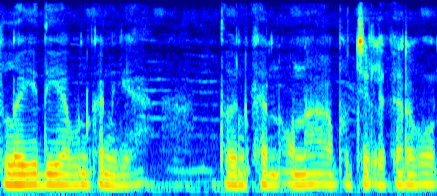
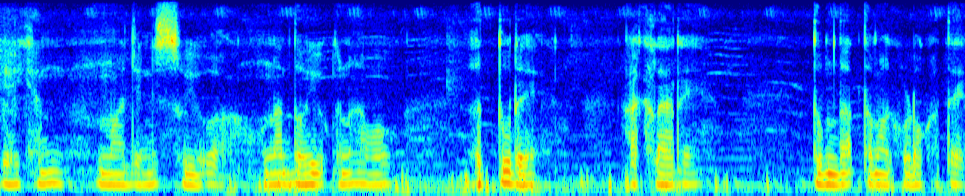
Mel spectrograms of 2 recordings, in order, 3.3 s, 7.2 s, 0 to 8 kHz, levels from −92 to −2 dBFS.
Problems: background sounds at intervals, continuous background conversations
